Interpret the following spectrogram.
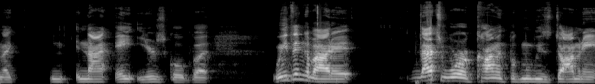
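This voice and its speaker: The speaker is a young man of seventeen giving a movie review that wanders casually. Expect a medium, sharp-toned voice, lots of filler words, restarts, and a stray swear word here and there.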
